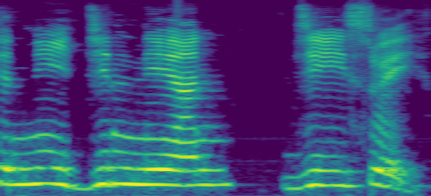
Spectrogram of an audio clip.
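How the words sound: The syllables are read with Malay-style sounds. The speaker calls it wrong. "Kalau kita direct baca"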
